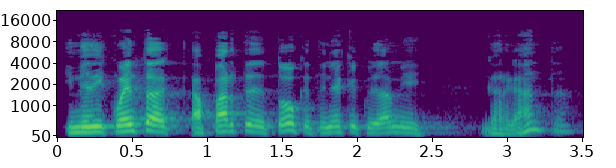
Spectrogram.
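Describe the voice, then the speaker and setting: Man, pastor, sermon, high voice, calm conversational delivery, occasional emphatic rises. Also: brisk.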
